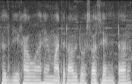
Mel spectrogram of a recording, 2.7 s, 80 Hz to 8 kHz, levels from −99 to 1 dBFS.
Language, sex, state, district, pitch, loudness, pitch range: Hindi, male, Jharkhand, Sahebganj, 115 Hz, -15 LUFS, 110-115 Hz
